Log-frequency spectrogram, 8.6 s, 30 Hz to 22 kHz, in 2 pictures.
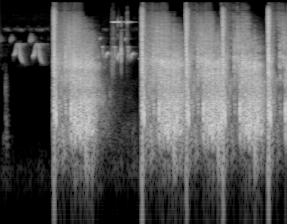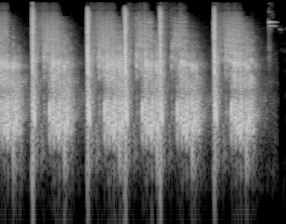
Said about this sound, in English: Now I'm gonna shoot round 2.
